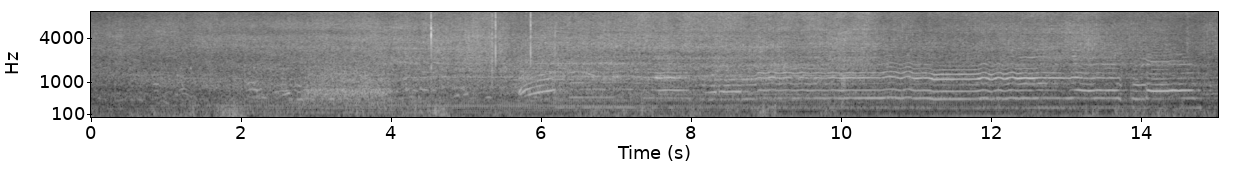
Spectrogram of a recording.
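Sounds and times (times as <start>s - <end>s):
train rumble: 0.6s - 14.8s.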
